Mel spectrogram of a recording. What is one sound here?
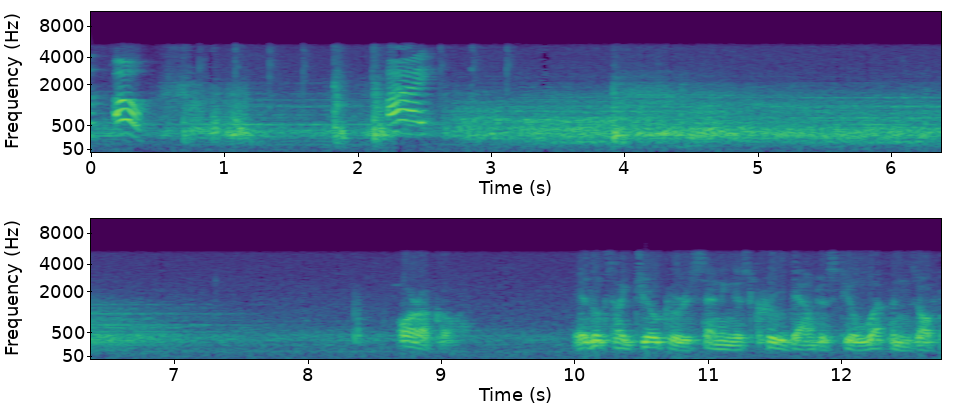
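A video game's sound effects and music play from a television loudspeaker.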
